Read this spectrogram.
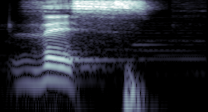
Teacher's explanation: Voice TH, c'est le TH là, il y a une vibration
